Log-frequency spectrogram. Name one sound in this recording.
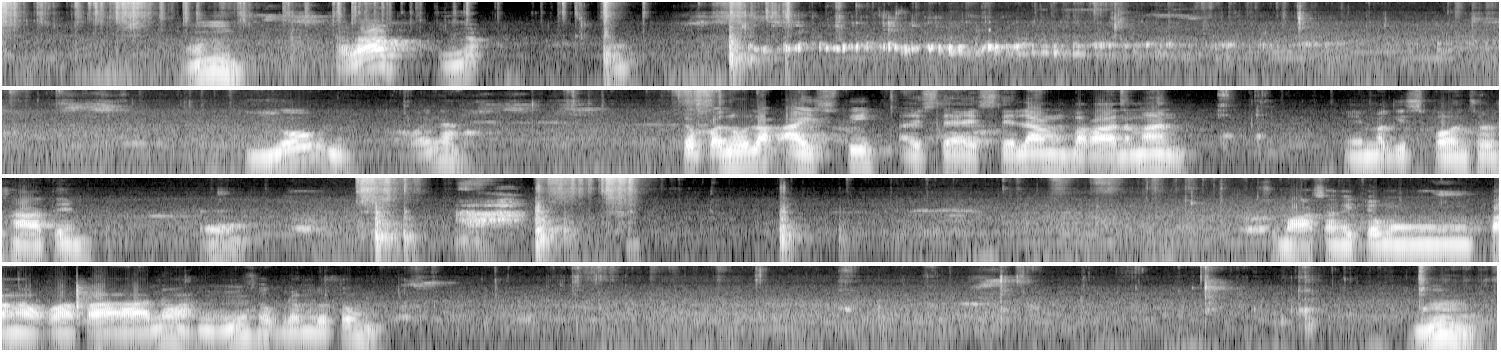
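Foil crinkles as hands pick at food.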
